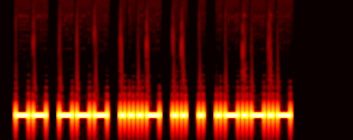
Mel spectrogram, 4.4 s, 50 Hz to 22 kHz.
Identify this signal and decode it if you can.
Morse code, heard as a keyed tone, about 22 wpm, 700 Hz. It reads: MOVIE.
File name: practice / 22wpm / Sentences with 4-Word Phrases - 22wpm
